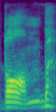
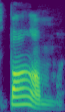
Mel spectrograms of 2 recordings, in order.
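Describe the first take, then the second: First: "bomb" said with the final B pronounced; "bomb" ending in an audible b; wrong, B sounded. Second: "bomb" said as bom, no final b; "bomb" ending on the m; silent B. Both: Shown as a demonstration. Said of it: "it's not bomb".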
